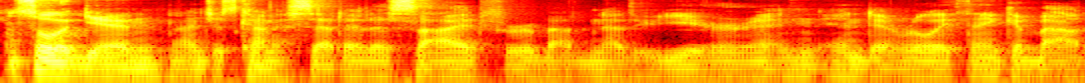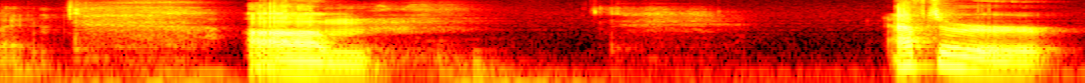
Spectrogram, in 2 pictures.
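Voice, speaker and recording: A middle-aged man telling stories casually in an interview, with an animated, emphatic and salty way of talking. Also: a bass voice, normal speed, pauses often. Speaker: writer and creator of a radio drama.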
